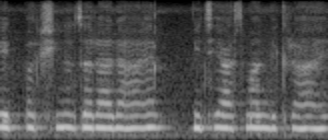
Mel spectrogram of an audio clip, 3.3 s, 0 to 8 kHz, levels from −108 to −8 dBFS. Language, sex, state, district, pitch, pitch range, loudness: Hindi, female, Bihar, Vaishali, 270 Hz, 265-275 Hz, -38 LUFS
